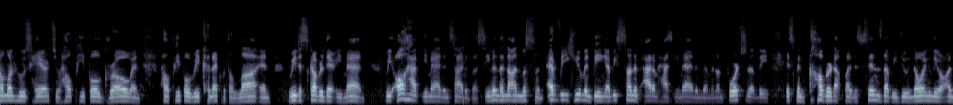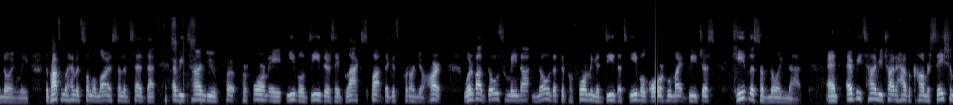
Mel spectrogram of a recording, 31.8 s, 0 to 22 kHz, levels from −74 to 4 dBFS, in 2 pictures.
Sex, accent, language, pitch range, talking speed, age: male, American, English, 125-155 Hz, 205 wpm, 30-49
